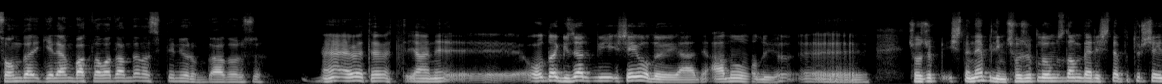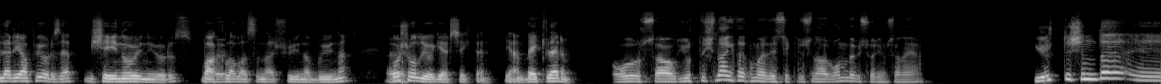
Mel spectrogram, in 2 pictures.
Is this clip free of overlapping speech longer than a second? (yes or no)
yes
